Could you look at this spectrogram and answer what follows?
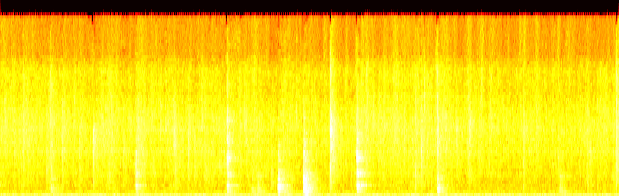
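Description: Onions frying in a breakfast skillet with tomato, a soft steady sizzle under occasional sharper clicks and scrapes of stirring, close and moderately quiet.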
